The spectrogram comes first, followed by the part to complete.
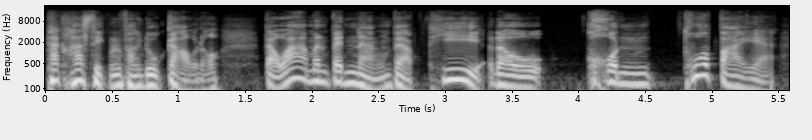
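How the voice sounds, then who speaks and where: A Thai man hosting a vocabulary lesson, explaining words in a chatty, unhurried way and acting out example lines. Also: mid-range voice, sing-song, dry recording, studio quality. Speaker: podcast host teaching English vocabulary. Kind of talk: casual teaching monologue.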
